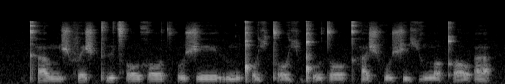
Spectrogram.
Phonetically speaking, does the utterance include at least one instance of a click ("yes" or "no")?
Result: yes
